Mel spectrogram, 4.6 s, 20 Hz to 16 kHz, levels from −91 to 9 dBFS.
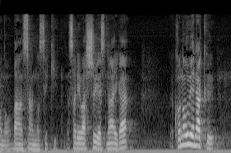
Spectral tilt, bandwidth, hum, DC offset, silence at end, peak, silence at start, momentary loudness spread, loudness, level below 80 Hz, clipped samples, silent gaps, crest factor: -4.5 dB/octave; 11.5 kHz; none; under 0.1%; 0 s; -4 dBFS; 0 s; 22 LU; -23 LUFS; -38 dBFS; under 0.1%; none; 20 dB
